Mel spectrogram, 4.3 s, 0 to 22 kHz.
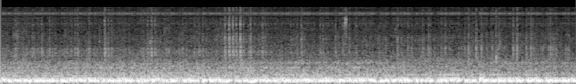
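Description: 1988 Corvette Challenge car's 5.7-litre V8 running steadily at low touring speed, a deep even drone with no revving.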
